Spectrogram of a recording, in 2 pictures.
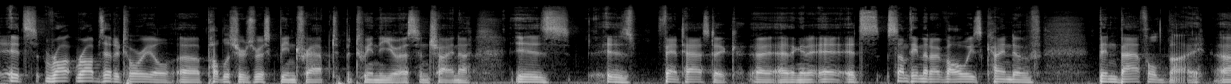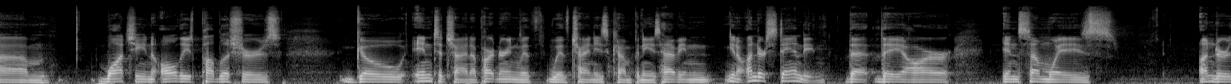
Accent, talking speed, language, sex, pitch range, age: American, 130 wpm, English, male, 105-130 Hz, 30-49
